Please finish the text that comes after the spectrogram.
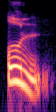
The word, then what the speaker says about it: قل: আর পেশের উচ্চারণের ক্ষেত্রে ঠোঁটের যে গোল করার কথা, তো এক্ষেত্রে কিন্তু আমাদের কোনো কমতি থাকবে না। কুল যদি এখানে বিন্দু মাত্র ঘাটতি দেখা দেয়, তাহলে পেশের উচ্চারণটা কিছুটা ওকার মুখী হয়ে যায়। কো, কো ধরনের না, কু, একেবারে কু।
